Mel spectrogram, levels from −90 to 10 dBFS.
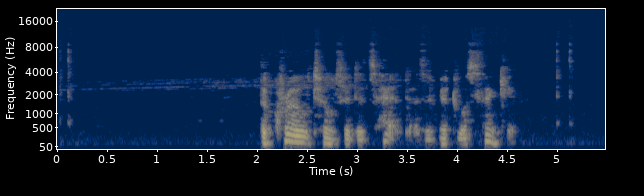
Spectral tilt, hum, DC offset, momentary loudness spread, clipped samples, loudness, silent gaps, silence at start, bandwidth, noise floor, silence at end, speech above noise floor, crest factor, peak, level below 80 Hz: -6.5 dB/octave; none; under 0.1%; 12 LU; under 0.1%; -30 LUFS; none; 2.05 s; 11.5 kHz; -74 dBFS; 0.45 s; 44 dB; 22 dB; -10 dBFS; -70 dBFS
